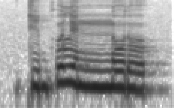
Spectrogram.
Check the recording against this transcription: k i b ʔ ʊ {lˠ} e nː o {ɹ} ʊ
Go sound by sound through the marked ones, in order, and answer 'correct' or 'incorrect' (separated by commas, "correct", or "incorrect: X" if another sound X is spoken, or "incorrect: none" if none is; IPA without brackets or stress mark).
incorrect: l, incorrect: ɾ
